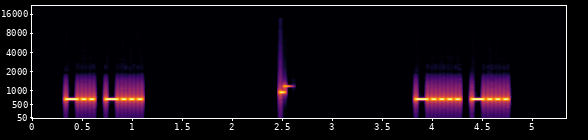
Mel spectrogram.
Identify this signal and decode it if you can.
Morse code, heard as a keyed tone, about 30 wpm, 700 Hz. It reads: D B 6 B
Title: Two Challenging Letter-Number Combinations 30wpm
